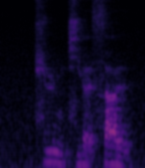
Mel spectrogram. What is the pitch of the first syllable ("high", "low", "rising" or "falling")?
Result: falling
